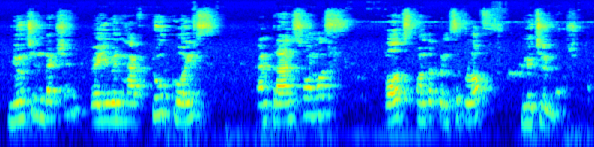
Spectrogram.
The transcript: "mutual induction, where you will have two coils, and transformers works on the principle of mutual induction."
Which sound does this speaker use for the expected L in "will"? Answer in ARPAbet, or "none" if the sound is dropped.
N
